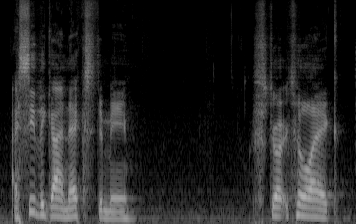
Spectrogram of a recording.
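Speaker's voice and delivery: talking through a yawn. Telling a story about someone breathing on them, talking through a yawn. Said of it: "sorry, I'm yawning".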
